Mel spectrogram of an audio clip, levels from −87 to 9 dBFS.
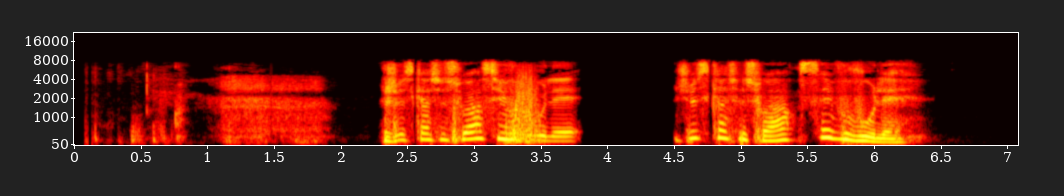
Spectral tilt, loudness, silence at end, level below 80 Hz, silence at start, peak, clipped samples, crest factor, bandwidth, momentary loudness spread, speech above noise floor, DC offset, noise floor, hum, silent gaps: -4 dB/octave; -14 LUFS; 0.75 s; -52 dBFS; 0.45 s; -2 dBFS; under 0.1%; 16 dB; 8.4 kHz; 21 LU; 72 dB; under 0.1%; -86 dBFS; none; none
